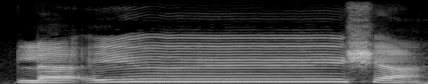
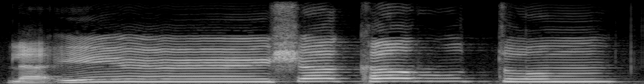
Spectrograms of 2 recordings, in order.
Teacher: samar didengungkan siap-siap ke huruf syinnya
